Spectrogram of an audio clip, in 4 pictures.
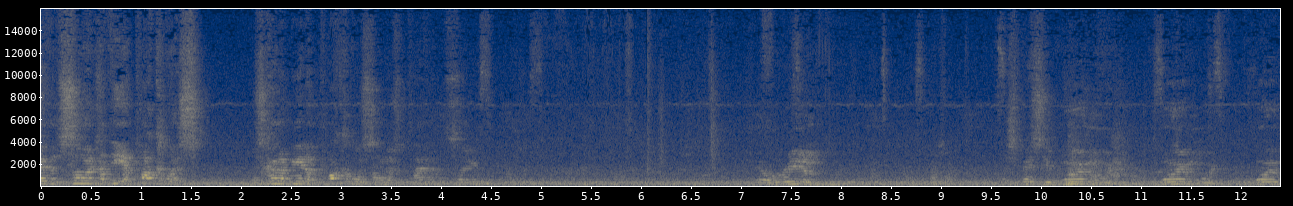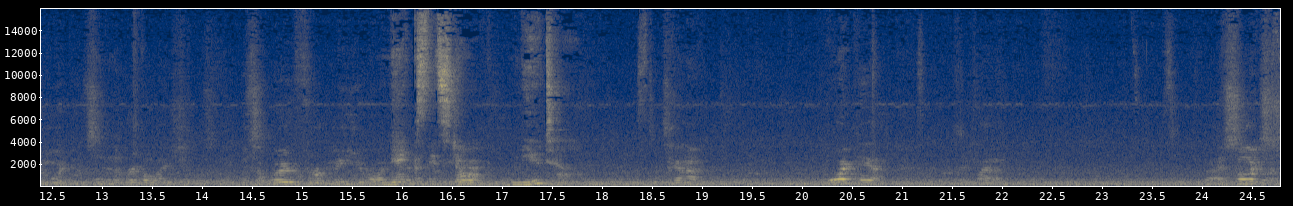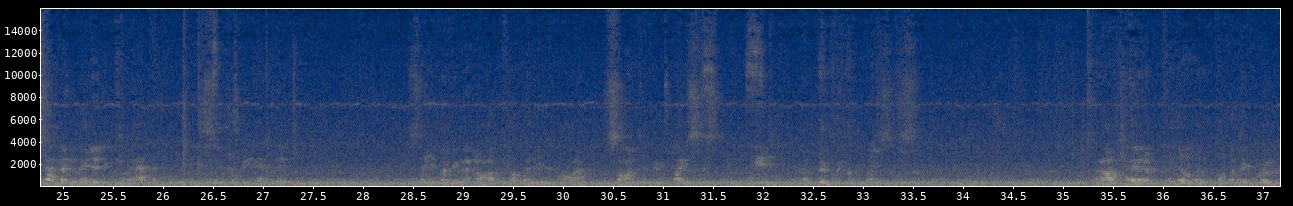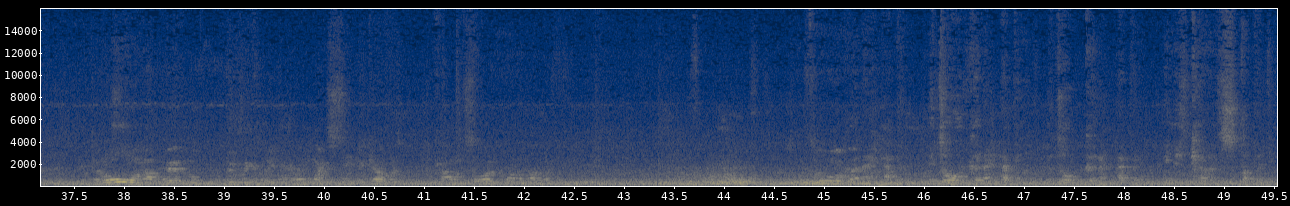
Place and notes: conspiracy ramblings from a fellow commuter on the train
